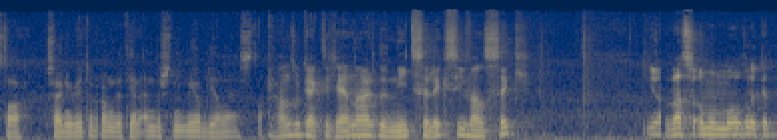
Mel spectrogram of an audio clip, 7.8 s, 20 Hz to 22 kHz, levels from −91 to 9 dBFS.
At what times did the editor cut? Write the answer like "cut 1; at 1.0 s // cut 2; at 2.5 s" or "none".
cut 1; at 2.7 s // cut 2; at 6.6 s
